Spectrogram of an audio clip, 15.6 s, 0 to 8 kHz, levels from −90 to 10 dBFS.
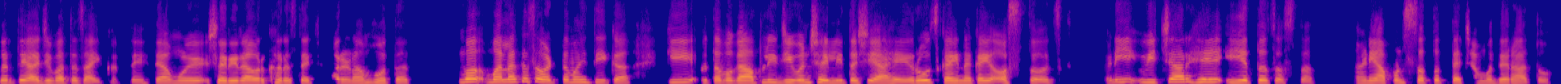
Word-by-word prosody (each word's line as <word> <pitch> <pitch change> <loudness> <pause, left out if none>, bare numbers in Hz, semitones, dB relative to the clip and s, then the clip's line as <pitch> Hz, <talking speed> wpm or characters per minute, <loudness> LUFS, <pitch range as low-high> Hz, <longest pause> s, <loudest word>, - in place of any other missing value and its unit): तर 205 0 0
ते 215 - +4
अजिबातच 185 -1 0
ऐकत 145 -5 -4
नाही. 150 0 -7
त्यामुळे 180 +2 -1
शरीरावर 190 +1 +3
खरंच 200 -3 -2
त्याचे 175 -2 -4
परिणाम 170 +3 -1
होतात. 175 -5 -2 0.5
मग 270 0 +5
मला 240 +2 +5
कसं 290 -1 +1
वाटतं 225 0 +1
माहितीये 230 -2 -2
का? 170 0 0 0.4
की 230 0 -2
आता 215 +1 0
बघा 195 -3 +3
आपली 225 +6 0
जीवनशैली 210 0 +1
तशी 185 0 +1
आहे. 170 -1 +1
रोज 200 +1 +4
काही 205 -1 +5
ना 195 0 0
काही 190 -1 +4
असतंच. 170 -3 -2 0.5
आणि 235 +5 -5
विचार 260 +4 +3
हे 250 0 +4
येतच 205 -2 +2
असतात 155 -4 -7 0.5
आणि 180 +2 -1
आपण 180 +4 0
सतत 205 +1 -2
त्याच्यामध्ये 170 -1 -2
राहतो. 155 -4 -4
190 Hz, 150 wpm, -24 LUFS, 175-215 Hz, 0.5 s, मग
